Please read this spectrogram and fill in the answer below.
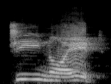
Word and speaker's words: ctenoid: CTENOID, CTENOID, টিনয়েড। সির উচ্চারণ হবে না, টিনয়েড স্কেলস এরকম একটার পর একটা পাশাপাশি লেগে থাকে।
